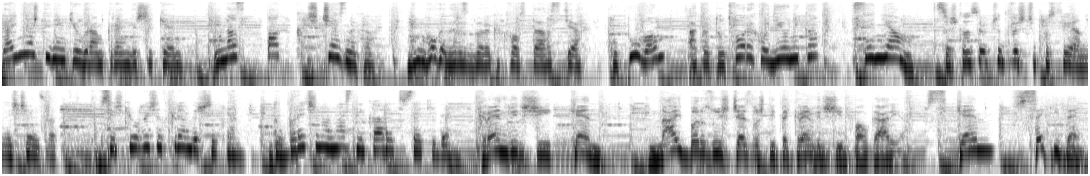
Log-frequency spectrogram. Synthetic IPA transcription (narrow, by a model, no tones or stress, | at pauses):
d̪ajmɔʃt̪ɛɛd̪inkʲilˠoɡɾamkɾɛnviɾʃikɛnonaspakist͡ʃɛznəxənɛmɔɡəd̪ɐɾɐzbɛɾəkɐkvɔst̪avəst̪ʲax | kʊpuvəmɐkɐt̪ɔːt̪vɔɾʲəxvɐd̪ilˠnʲikə | fsɛnʲaməz̥əʃt̪ɔsɛot͡ʃut̪vɐʃt͡ʃɛpost̪ojanːoist͡ʃɛzvɐt̪fsit͡ʃkʲiobiʃɐt̪kɾɛnviɾʃikʲɛnd̪obɾɛt͡ʃɛnɐnasnɛkaɾət̪fsɛkʲid̪ɛnkɾɛnviɾʃikʲɛnː | ajbɤɾzʊist͡ʃɛzvɐʃt̪it̪ɛkɾɛnvʲiɾʃivbɐlˠɡaɾḭjə̰ | skɛnfsɛkʲid̪ɛn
